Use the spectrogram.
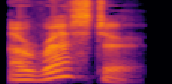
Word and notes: arrester: British English

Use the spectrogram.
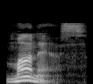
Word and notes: monas: British English

